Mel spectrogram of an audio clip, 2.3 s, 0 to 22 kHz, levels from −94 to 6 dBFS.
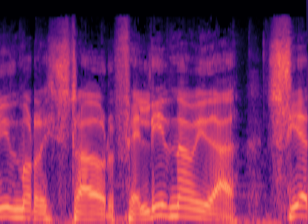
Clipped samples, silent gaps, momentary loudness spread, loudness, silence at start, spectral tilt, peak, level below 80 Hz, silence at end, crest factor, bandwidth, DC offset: under 0.1%; none; 3 LU; -19 LUFS; 0 s; -3.5 dB/octave; -4 dBFS; -40 dBFS; 0 s; 14 dB; 16 kHz; under 0.1%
